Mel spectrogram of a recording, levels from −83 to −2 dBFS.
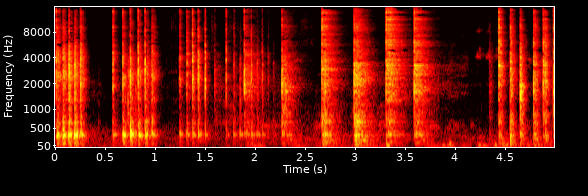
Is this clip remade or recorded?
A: recorded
